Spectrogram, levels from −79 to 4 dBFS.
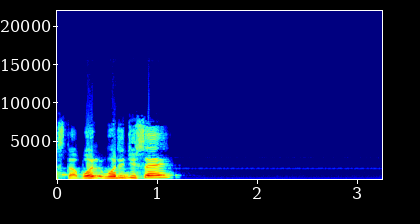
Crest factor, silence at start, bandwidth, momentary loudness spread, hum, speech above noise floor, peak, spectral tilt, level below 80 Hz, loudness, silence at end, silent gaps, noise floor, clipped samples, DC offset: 18 dB; 0 s; 8.2 kHz; 2 LU; none; 54 dB; 0 dBFS; -5 dB/octave; -62 dBFS; -13 LUFS; 2.1 s; none; -67 dBFS; under 0.1%; under 0.1%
